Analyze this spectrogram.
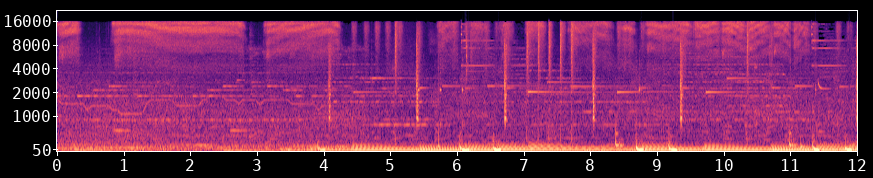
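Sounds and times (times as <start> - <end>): beat with deep bass: 3.4 - 12.0
drum hits: 6.0 - 7.0, 8.4 - 9.6.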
